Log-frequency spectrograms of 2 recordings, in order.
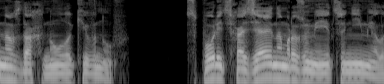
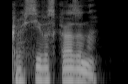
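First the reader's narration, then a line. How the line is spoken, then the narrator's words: Sigh. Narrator (Russian): вздохнула Валькирия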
